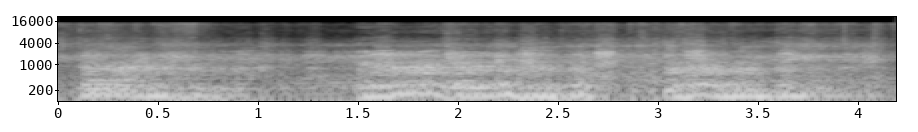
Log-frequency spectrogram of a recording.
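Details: Pit bull described as angry, growling in low rumbling bursts of about one to one and a half seconds, separated by brief pauses, with faint background noise.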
